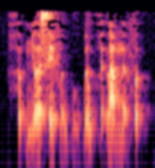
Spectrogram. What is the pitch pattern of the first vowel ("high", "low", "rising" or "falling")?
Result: low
